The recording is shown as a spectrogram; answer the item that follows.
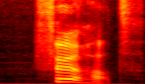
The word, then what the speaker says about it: Furhat: Heet hij nou Guad? – Furhat. – Furhat? – Ja. Okay. Nou, hij heet eigenlijk Furhat van Furhat Robotics.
